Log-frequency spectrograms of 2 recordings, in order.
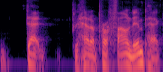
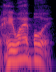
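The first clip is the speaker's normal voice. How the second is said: higher voice calling down the hallway to a neighbour; 7 semitones higher than usual. Retold or imitated. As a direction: call out across the cells, friendly and coaxing. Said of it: "I hear him call over".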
